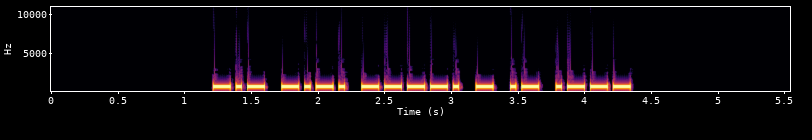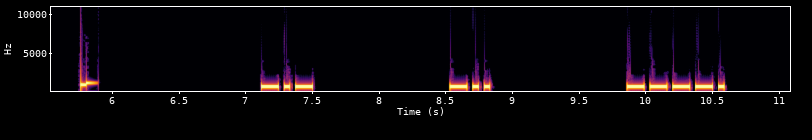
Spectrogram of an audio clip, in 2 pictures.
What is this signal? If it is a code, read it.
Morse code, heard as a keyed tone, about 28 wpm, spaced as for 16 wpm, 700 Hz. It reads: KC9TAJ KD9
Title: USA Call Signs - 6 Characters - 8x Character Spacing - 28wpm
